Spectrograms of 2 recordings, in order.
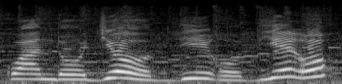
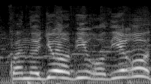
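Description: First: The phrase is spoken at a slow speed. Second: The phrase is spoken at a medium speed. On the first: "Vamos con la velocidad lenta" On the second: "Ahora vamos con la velocidad media"

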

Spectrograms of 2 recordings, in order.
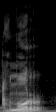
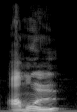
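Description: First: The final consonant is pronounced as an r. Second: The final consonant is pronounced as an l. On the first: The speaker calls it right. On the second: The speaker calls it wrong.

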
